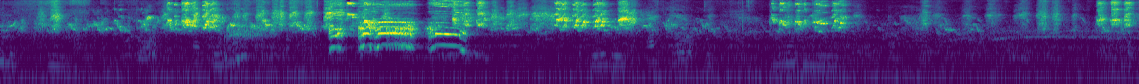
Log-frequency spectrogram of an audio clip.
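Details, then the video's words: Several roosters heard in the morning: one loud harsh cock-a-doodle-doo crow midway, with other crows, clucks and chirps from surrounding fowl and small birds, over a low steady hum. "rooster crowing sound effect"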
